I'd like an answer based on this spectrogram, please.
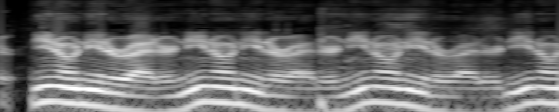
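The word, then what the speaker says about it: Niederreiter: and Nino need a writer who's representing Switzerland in hockey. This was the pronunciation guide I found on Twitter. Nino need a writer.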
